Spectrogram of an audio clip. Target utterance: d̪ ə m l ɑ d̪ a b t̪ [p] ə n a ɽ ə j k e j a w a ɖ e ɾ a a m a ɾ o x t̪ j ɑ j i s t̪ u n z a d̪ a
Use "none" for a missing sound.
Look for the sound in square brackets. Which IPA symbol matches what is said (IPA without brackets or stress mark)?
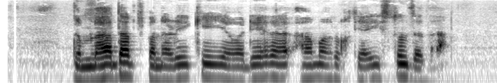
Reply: p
